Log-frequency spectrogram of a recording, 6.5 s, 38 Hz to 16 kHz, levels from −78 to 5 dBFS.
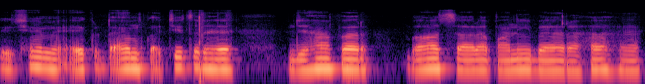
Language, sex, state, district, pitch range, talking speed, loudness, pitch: Hindi, male, Jharkhand, Ranchi, 110-120 Hz, 140 wpm, -18 LUFS, 115 Hz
